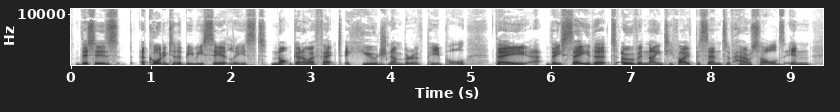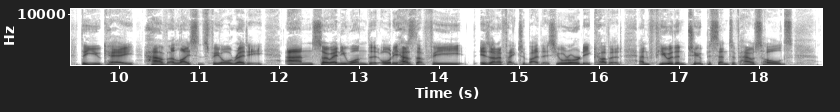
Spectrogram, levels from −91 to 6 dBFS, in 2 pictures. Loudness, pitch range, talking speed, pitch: -21 LUFS, 115-155 Hz, 170 wpm, 125 Hz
